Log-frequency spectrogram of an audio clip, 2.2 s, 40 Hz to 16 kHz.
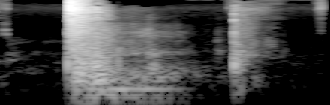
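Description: A single loud, close rifle shot from a carbon fiber wrapped barrel firing 50 grain loads with 27.3 grains of Benchmark powder, a sharp crack that rings out and decays, followed by a fainter second report about a second later.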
